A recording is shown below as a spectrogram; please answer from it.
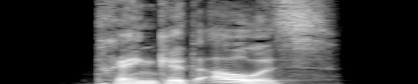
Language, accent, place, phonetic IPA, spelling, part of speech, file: German, Germany, Berlin, [ˌtʁɛŋkət ˈaʊ̯s], tränket aus, verb, De-tränket aus.ogg
- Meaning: second-person plural subjunctive II of austrinken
